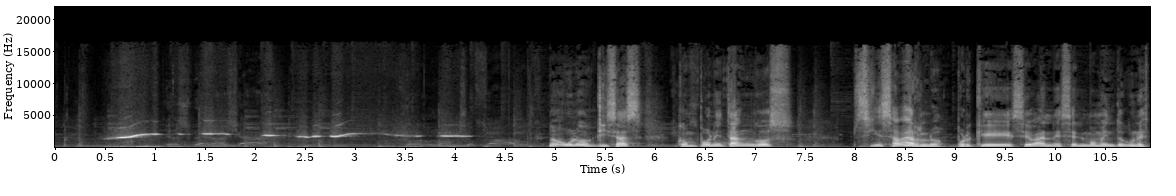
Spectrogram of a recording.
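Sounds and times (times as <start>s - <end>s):
person whistling a short flowing tune: 0.4s - 4.3s
speech: 5.0s - 10.9s.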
